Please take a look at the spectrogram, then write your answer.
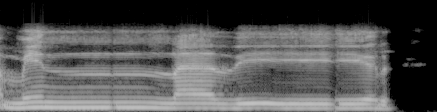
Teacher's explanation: gunahnya itu panjangnya 3 harokat. Jadi dipanjangkan.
